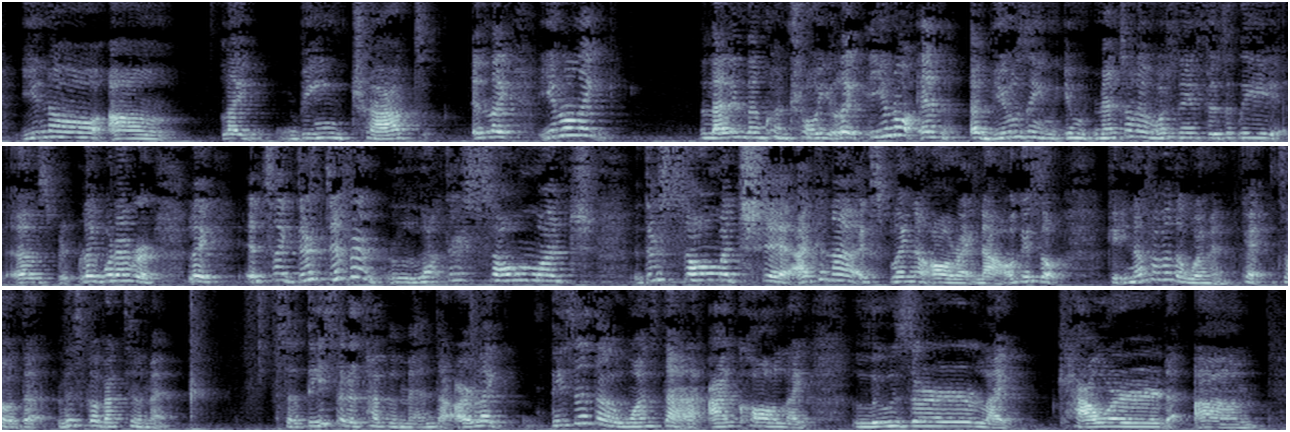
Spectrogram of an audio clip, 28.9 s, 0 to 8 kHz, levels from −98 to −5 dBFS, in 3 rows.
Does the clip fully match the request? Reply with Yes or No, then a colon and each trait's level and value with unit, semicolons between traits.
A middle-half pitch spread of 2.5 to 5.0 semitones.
No: wide, 5.4 semitones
